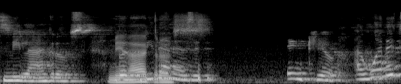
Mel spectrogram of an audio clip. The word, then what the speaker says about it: Milagros: People always mispronounce my name. It's Milagros.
